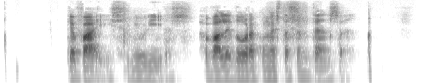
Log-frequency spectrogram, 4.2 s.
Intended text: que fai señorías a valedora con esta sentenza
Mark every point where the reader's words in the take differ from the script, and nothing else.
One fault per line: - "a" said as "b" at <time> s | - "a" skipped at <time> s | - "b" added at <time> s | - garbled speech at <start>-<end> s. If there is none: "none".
none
